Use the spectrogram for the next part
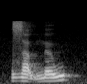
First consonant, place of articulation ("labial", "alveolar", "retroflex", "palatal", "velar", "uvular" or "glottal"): alveolar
